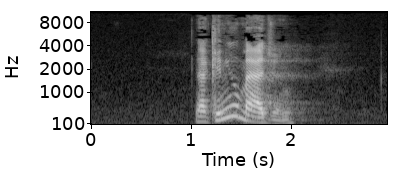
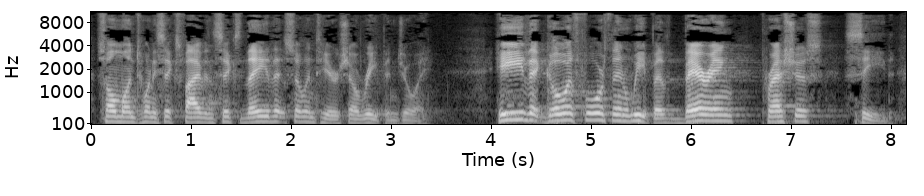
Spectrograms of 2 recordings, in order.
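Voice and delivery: scripture reading; 3 semitones higher, 6 dB louder than usual. Acted.

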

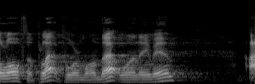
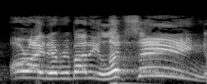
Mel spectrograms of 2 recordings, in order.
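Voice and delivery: much higher, shouted call to the room; hammed-up shout to get everyone singing; mock rallying shout; 12 semitones higher, 17 dB louder than usual. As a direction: yell it like a song leader rousing a crowd. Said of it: "I'm not walking in saying".

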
